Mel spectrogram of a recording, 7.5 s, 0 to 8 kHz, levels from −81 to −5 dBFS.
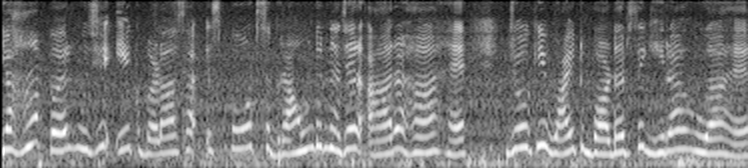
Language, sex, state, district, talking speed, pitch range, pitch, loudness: Hindi, female, Bihar, West Champaran, 160 wpm, 270-350 Hz, 315 Hz, -13 LUFS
